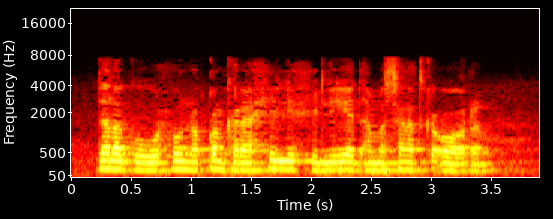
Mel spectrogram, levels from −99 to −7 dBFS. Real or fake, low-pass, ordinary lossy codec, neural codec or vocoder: real; 14.4 kHz; AAC, 24 kbps; none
